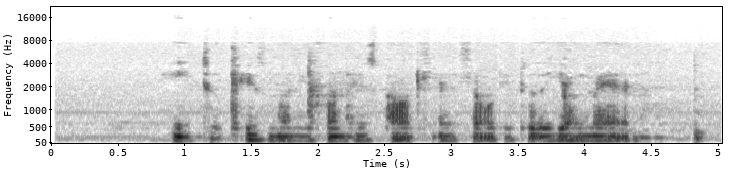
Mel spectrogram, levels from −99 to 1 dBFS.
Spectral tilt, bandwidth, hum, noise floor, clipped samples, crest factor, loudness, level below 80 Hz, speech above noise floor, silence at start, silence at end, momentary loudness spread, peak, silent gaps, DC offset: -9 dB/octave; 7.2 kHz; none; -62 dBFS; under 0.1%; 22 dB; -25 LUFS; -62 dBFS; 37 dB; 0.9 s; 0.15 s; 13 LU; -4 dBFS; none; under 0.1%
